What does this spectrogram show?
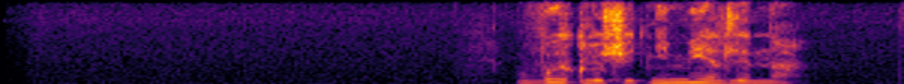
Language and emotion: Russian, angry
